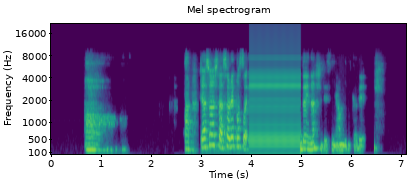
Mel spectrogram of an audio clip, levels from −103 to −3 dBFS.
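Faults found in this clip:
System hang loop, 3.96 to 4.98 s: speech drops into a steady buzz around 94 Hz. Driver or host froze while the audio hardware kept replaying one 10.67 ms ring-buffer chunk, consistent with a 512-sample buffer. About a second of speech is lost.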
